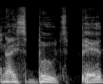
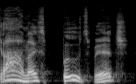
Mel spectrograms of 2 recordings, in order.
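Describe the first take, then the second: First: It sounds hostile and insulting. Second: It sounds friendly and casual.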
